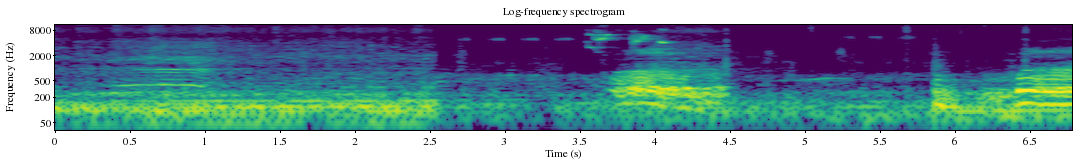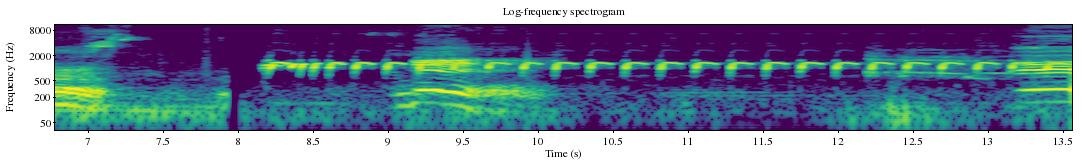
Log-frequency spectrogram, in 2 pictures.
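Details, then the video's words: Cattle in the countryside, calling to their companions while being led along the road to green pastures; several low, drawn-out harmonic moos in the first seven seconds, then a rapid train of repeated higher honking notes. "The sound of cows calling their friends on the road to the green pastures"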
